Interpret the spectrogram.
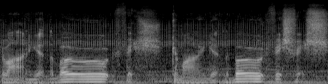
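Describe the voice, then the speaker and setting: Over loud background noise, a man uses a put-on character voice. His pitch is very deep and low. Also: moderate pace. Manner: bad voice, comedic.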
